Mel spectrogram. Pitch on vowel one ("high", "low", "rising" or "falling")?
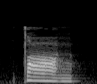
falling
